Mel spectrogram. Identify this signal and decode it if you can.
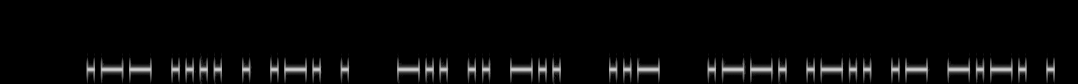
Morse code, heard as a keyed tone, about 17 wpm, 700 Hz. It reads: WHERE DID U PLACE
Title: Sentences from Top 200 Words and Abbreviations 17wpm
